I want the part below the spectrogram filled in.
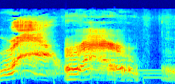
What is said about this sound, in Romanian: Rage pantera, a ei era laba și sare pe girafă să-i înnoade gâtul.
